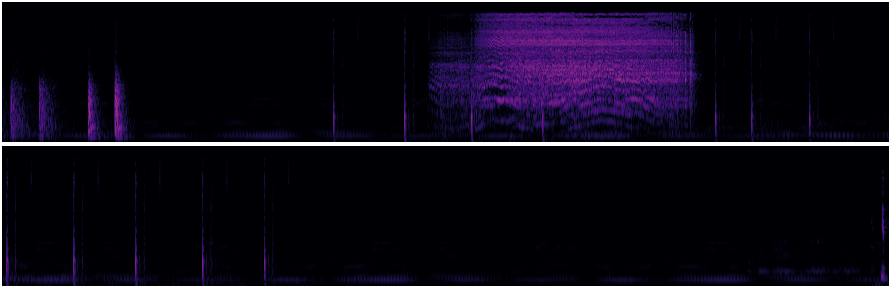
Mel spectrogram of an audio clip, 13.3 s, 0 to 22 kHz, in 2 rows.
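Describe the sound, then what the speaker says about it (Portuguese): Knocks on a bathroom door in the Silent Hill 3 video game, sharp and spaced out in a slow irregular series, with a brief loud rushing noise partway through over a low droning ambience. "tem um momento em que Heather bate na porta do banheiro e alguém bate de volta"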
